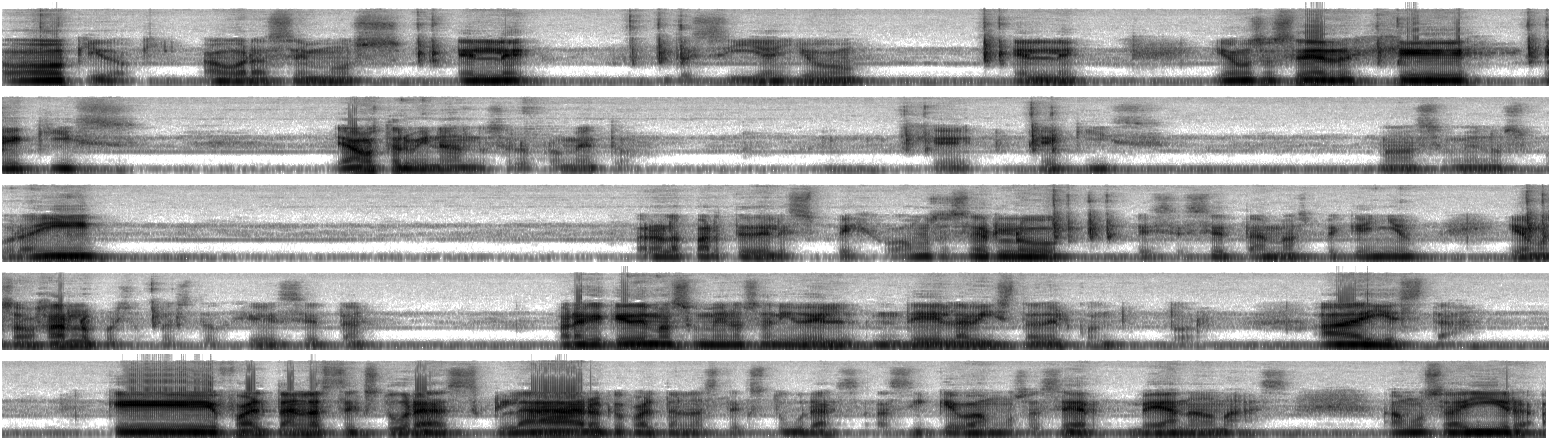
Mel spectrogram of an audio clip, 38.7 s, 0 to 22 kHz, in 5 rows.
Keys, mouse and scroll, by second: 0.9 shift+click, 1.3 middle click, 1.7 shift+click, 3.0-4.2 shift+middle drag, 4.8 i, 6.1 ctrl+z, 7.7 i, 9.6 g, 10.4 x, 12.5 click, 14.3 middle click, 15.0 g, 15.6 x, 18.3-21.2 drag, 21.2 middle click, 23.5 s, 23.7 z, 25.1 click, 25.9 g, 26.7 z, 29.1 click, 31.6-32.0 scroll down 4, 32.6-36.8 scroll down 3, 37.1-38.5 scroll up 2.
